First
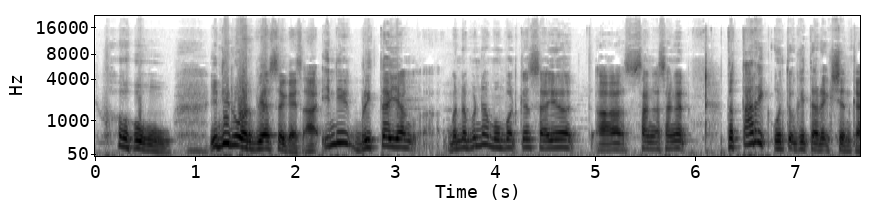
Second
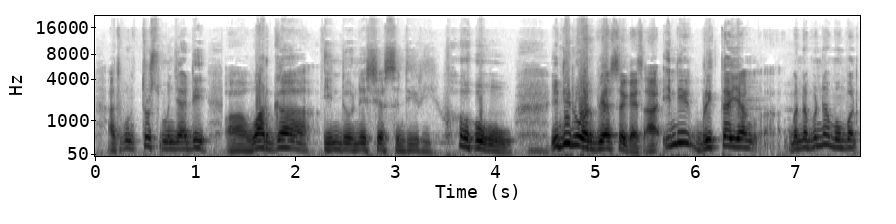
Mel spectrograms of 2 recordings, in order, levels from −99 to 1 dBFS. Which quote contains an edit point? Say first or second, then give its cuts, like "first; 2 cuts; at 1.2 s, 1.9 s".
second; 2 cuts; at 1.2 s, 2.2 s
